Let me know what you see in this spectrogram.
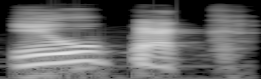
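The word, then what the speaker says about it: IUPAC: তারপরে তোমার আছে যে ইন্টারন্যাশনাল নামটা হলো, এটাকে আমরা সংক্ষেপে বলি, এটা উচ্চারণ করি ইউ, ইউ, ইউ প্যাক, international union of pure and applied chemistry, পুরো মিনিংটা।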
